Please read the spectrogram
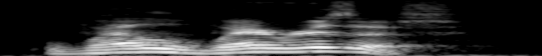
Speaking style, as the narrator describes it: Lloyd George nearly barked

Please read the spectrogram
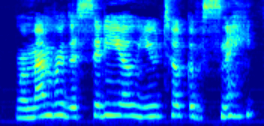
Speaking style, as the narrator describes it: Snape laughed again

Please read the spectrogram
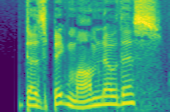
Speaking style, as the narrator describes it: I stammered

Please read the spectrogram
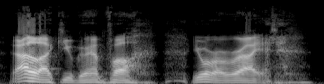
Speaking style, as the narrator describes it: the man said, his words slurred by a long night of drinking

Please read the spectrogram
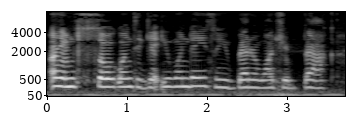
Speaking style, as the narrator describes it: Sean cried

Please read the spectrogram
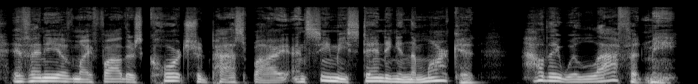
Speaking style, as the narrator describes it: sighed she

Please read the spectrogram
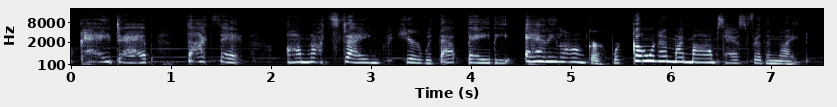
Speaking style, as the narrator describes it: He yelled up the stairs to me

